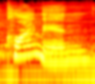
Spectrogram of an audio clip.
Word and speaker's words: climbing: He says, social climbing, the B is silent. Social climbing, not climbing.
